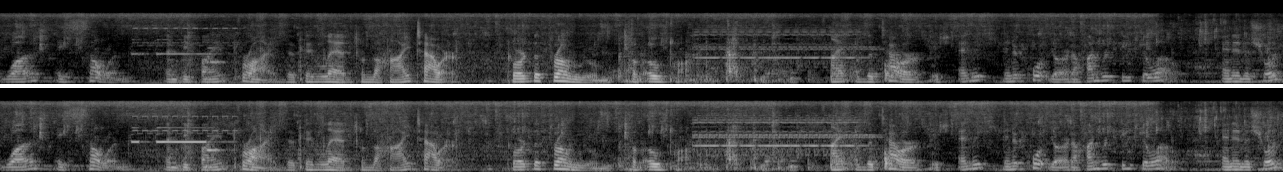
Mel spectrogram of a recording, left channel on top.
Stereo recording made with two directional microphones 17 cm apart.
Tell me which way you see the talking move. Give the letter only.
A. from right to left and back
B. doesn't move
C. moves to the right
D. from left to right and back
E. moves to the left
A.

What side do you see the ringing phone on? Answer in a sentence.
In this clip you hear the ringing phone on the right.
